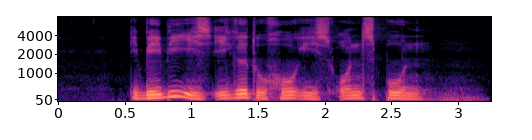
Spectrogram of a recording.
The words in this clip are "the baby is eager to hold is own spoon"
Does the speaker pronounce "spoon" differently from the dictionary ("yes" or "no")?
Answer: no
